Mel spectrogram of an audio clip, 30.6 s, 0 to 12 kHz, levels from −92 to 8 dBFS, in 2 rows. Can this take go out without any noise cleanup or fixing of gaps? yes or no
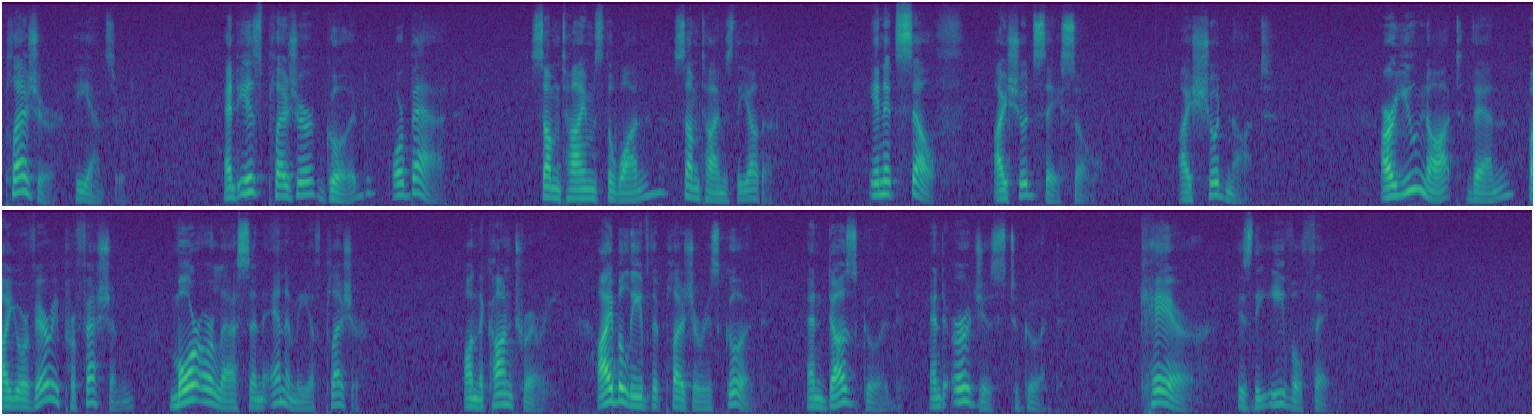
yes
